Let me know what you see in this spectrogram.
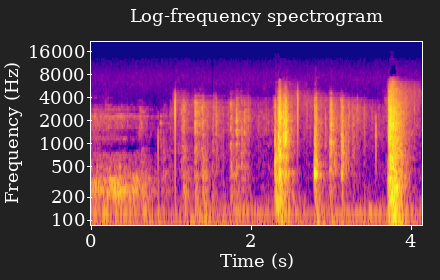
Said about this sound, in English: The door to the shack opens, and Leif Colby, a grimy, bewhiskered old rogue, emerges.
